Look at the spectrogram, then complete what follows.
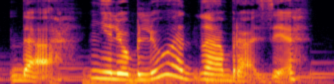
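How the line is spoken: Exhaling smoke while speaking. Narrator (Russian): выдохнула в меня облако дыма

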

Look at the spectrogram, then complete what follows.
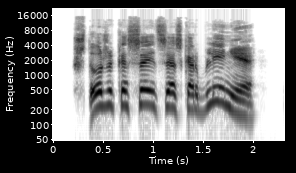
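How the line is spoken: Loud shout. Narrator (Russian): громко выкрикнул я

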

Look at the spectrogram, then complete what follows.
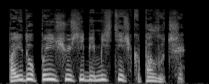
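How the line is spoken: Squeaky voice. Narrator (Russian): пропищал ему в спину Колин

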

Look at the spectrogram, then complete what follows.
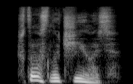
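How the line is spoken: Sighing. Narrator (Russian): вздохнул

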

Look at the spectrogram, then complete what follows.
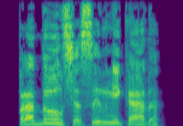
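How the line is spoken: Laughing. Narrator (Russian): засмеялась госпожа

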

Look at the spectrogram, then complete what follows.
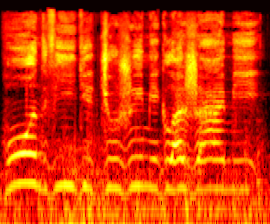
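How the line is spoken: Whispered. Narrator (Russian): прошептала Игорина

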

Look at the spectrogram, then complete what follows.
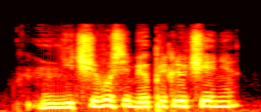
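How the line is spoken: Frightened. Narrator (Russian): отозвалась она испуганно

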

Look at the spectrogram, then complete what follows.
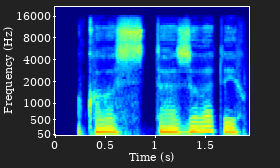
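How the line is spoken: Nervous mumble. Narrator (Russian): пробормотал длинный тощий Сомс и сглотнул

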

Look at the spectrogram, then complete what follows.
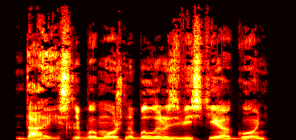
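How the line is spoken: Glum agreement. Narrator (Russian): уныло согласился Чезаре

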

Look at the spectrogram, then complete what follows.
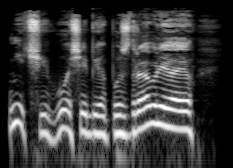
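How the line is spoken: Sincere, slightly unsure. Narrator (Russian): Искренне, одновременно, немного неуверенно сказал Ираклий

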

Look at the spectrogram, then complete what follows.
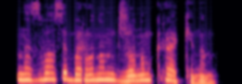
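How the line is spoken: Soft babble. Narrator (Russian): пролепетала пухлыми губками Лада

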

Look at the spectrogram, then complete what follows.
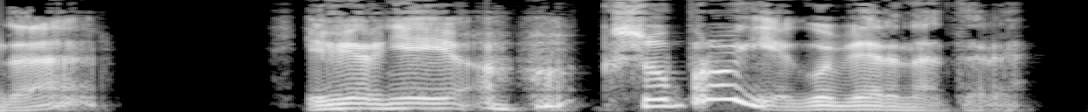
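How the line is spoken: Meaningful giggle. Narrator (Russian): многозначительно хихикнул Вакер

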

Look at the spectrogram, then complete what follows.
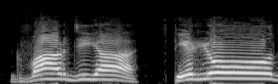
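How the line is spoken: Booming shout drowned by shellfire. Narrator (Russian): закричал он зычным голосом, хотя вой, визг снарядов и гром разрывов заглушали его голос

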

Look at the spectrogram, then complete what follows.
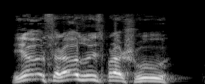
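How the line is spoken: Booming. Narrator (Russian): прогудел Ори

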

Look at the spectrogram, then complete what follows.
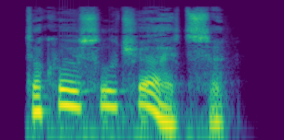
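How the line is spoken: Uncertain. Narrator (Russian): неуверенно начал он

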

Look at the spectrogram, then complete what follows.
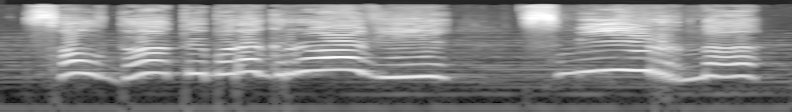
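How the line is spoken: Weak thin voice, ghostly whisper. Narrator (Russian): сказала Волки, и одновременно с ее слабым тоненьким голосом послышался другой призрачный шепот, который наполнил все углы огромного зала

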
